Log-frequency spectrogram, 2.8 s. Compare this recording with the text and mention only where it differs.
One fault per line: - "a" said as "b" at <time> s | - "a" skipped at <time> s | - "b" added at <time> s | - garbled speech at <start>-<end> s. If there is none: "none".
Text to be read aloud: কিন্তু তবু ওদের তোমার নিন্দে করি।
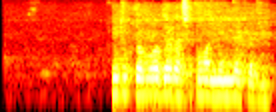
- "কাছে" added at 1.8 s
